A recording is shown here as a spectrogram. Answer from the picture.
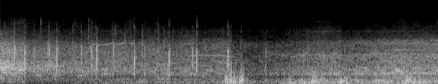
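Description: Outdoor crowd of spectators chattering, with scattered hand claps in the first couple of seconds and a dull thump about halfway through.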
